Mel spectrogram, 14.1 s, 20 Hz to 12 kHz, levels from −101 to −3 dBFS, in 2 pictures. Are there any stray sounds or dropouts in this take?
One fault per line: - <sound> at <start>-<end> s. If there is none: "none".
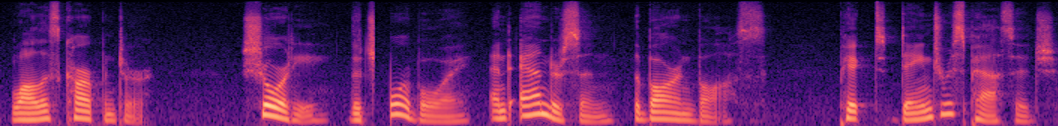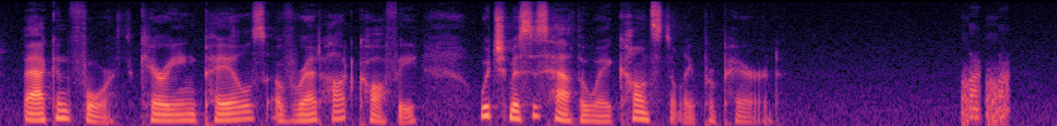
- dropout at 2.5-2.6 s
- laugh at 13.5-13.8 s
